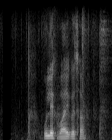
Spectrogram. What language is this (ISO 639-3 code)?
nep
